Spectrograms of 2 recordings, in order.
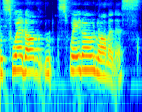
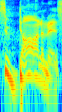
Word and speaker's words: Pseudonymous: I think it's pseudonymous. I think you got to get that D, a little bit of emphasis.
